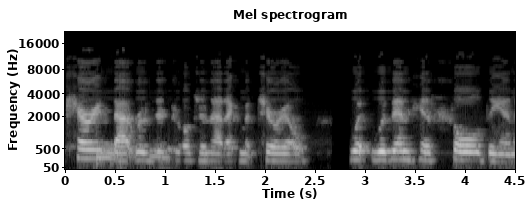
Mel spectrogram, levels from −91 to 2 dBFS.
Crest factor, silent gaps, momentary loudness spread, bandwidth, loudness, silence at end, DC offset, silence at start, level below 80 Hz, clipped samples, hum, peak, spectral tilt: 18 dB; none; 10 LU; 11 kHz; -31 LUFS; 0 s; under 0.1%; 0 s; -72 dBFS; under 0.1%; none; -12 dBFS; -4.5 dB/octave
